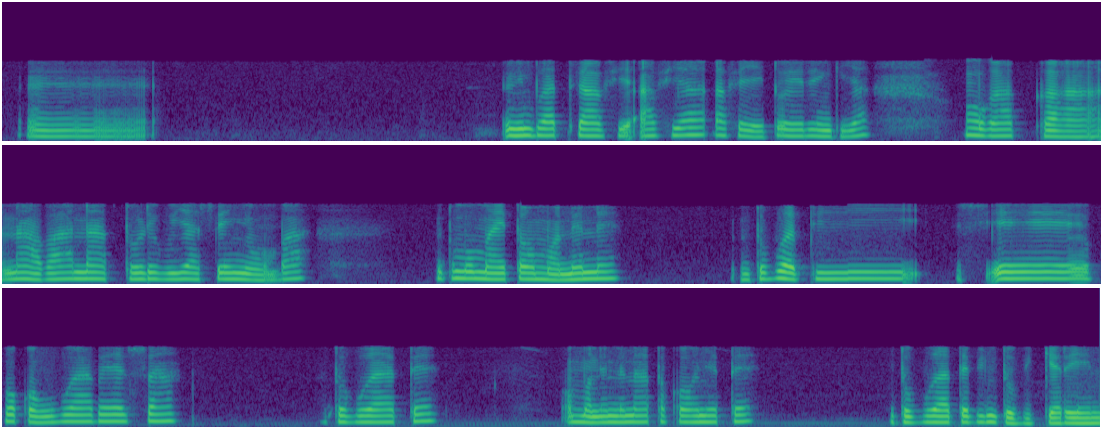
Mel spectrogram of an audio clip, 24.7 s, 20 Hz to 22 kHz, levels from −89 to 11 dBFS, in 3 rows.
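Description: From 12.13 to 14.59 s the speech slows by 5.66% and drops about a semitone (−101 cents), then snaps back, likely a drift correction step in clock-matching software. At 17.19–17.23 s and 21.63–21.66 s, short concealed packet loss fills roughly 20 ms gaps with extrapolated sound, heard as brief smears in the telephone-band audio, which stops at 4 kHz.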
